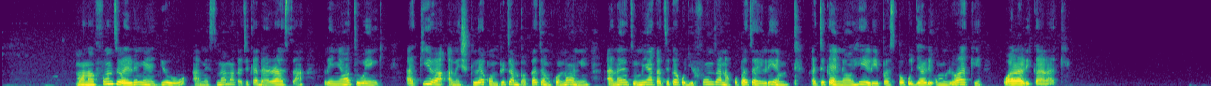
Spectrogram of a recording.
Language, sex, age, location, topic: Swahili, female, 25-35, Dar es Salaam, education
